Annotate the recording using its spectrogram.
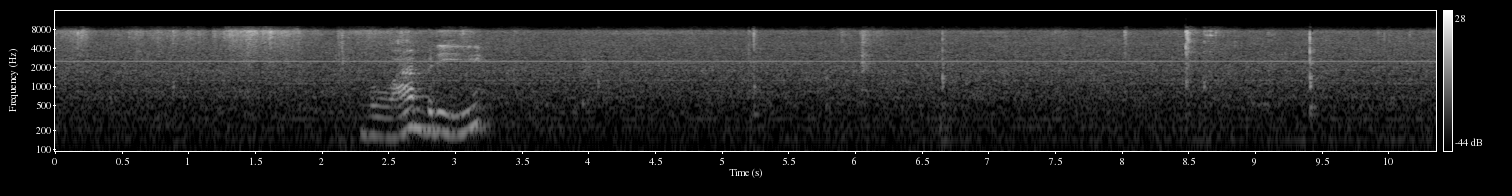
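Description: Paper rustles softly as it is handled close by.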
